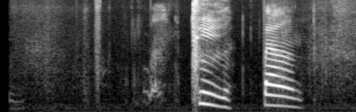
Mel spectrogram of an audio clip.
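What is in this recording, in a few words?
"qu1 fen1", Mandarin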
